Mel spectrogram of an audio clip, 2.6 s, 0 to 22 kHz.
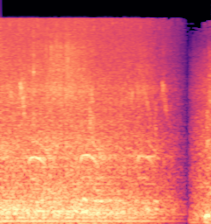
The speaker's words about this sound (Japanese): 3月31日木曜日、2日目、密着2日目ですけども、えー、朝、小鳥の鳴く声がしながら、えー、円熟のメンバーが平和記念公園へと向かってきます。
